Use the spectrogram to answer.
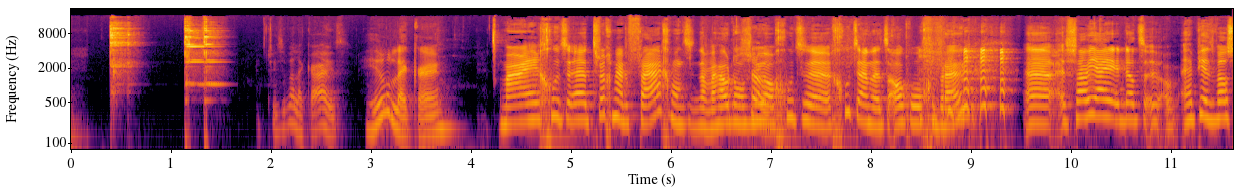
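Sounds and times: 
glasses clinking in a New Year toast: 0.4s - 1.7s
speech: 2.0s - 11.6s
laughter: 8.2s - 9.6s.

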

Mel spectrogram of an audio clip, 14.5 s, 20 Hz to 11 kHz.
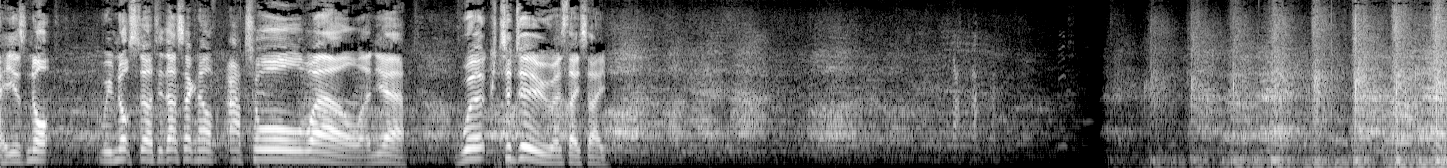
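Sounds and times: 
speech: 0.0s - 6.3s
large football crowd chanting and roaring at a match: 0.0s - 14.4s
laughter: 9.2s - 10.8s
football crowd clapping: 11.0s - 14.4s.

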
